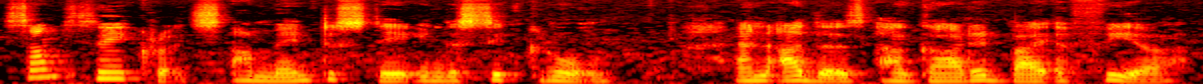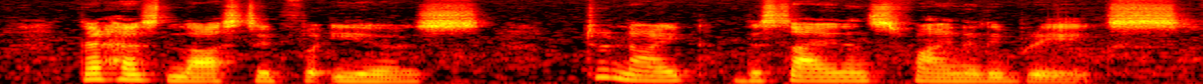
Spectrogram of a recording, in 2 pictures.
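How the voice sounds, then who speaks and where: A woman narrating an audiobook in a calm, measured, scripted style. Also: lowish voice, slightly rough, poor audio.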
